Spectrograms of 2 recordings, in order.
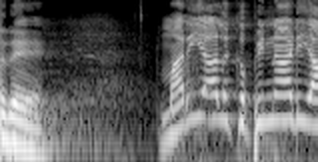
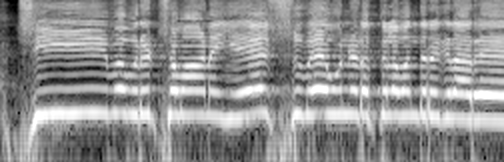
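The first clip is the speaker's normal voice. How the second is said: much higher, louder fervent cry; proclaiming shout; 7 semitones higher, 7 dB louder than usual. Acted. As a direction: shout the good news at full force. Cherubim proclaiming to the church. (உரத்த உணர்ச்சிமிக்க அறிவிப்பு)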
